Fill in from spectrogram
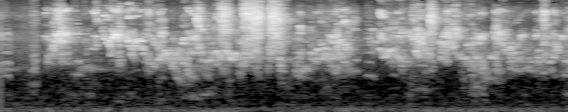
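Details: Finches playing: continuous busy twittering of high, tinny chirps, strongest in the middle, with many notes overlapping.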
